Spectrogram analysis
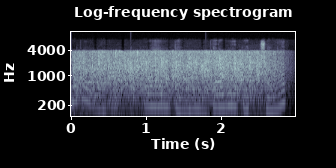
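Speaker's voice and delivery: loud, cheerful recorded cheer; recorded praise. Acted. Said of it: "recorded praise".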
